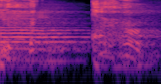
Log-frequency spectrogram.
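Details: A young nephew gives two quick, harsh cough bursts in close succession; a child's cough.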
